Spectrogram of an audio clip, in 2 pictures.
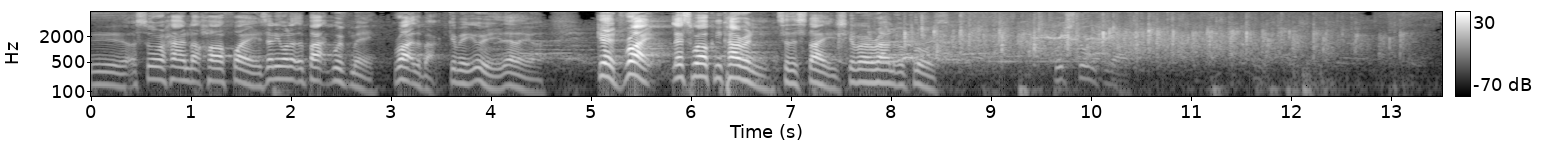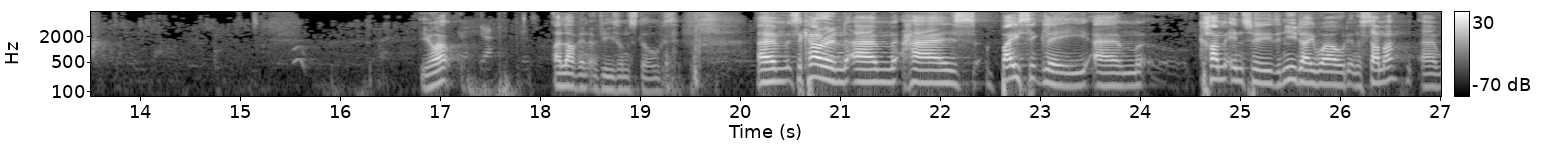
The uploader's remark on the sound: Recorded at the 2018 Newday Youth Worker's Weekend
